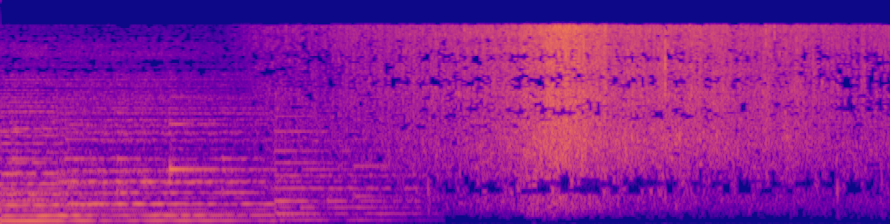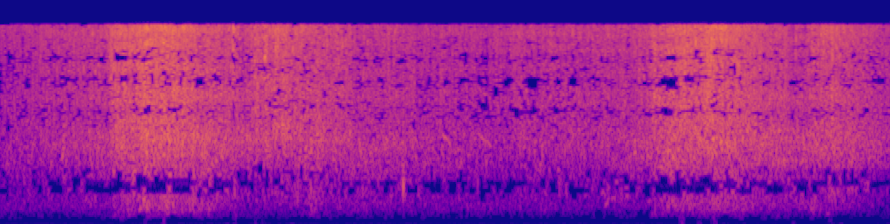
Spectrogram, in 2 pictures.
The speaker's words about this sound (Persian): امواج دریا آروم به روی هم می‌لغزیدند و مرغان دریایی با صفیری رازآلود هر لحظه بر سطح آب می‌نشستند و بلند می‌شدند.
